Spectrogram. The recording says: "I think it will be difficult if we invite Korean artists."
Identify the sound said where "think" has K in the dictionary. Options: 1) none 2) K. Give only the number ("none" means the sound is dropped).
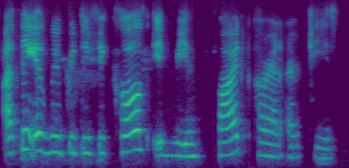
2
